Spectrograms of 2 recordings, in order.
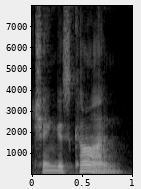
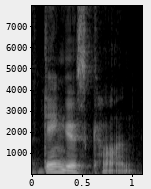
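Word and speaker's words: Genghis Khan: dynamism of something like chenas Khan incorrectly pronounced as genas Khan and which the title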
